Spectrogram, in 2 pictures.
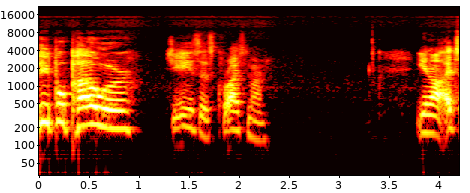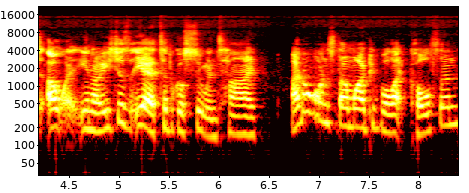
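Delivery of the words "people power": put-on raspy executive voice, higher and louder. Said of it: "the raspberry voice".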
